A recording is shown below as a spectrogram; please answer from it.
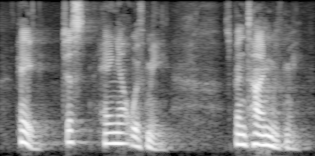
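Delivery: very small voice. Speaker retells hearing God speak while pushing to finish something, in a very small voice. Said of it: "in a very small voice".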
